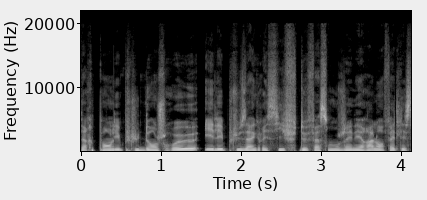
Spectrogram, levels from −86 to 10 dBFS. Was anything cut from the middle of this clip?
no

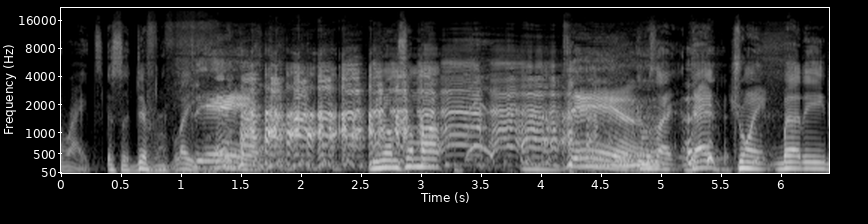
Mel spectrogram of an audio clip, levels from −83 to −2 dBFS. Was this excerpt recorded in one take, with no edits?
yes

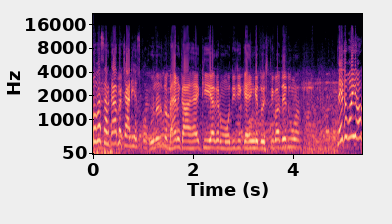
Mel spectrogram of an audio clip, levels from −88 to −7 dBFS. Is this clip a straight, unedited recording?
yes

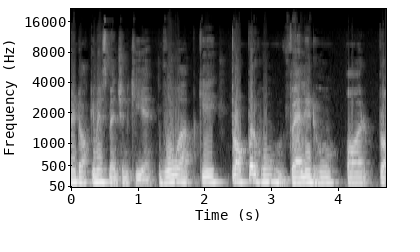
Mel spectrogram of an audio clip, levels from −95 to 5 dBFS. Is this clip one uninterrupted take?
yes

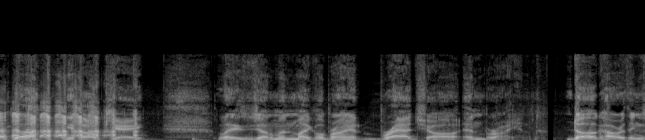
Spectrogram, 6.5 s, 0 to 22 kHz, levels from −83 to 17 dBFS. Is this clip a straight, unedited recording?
no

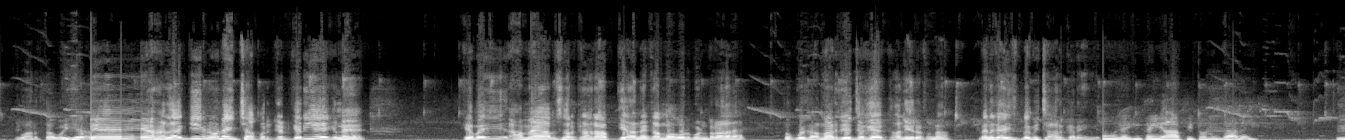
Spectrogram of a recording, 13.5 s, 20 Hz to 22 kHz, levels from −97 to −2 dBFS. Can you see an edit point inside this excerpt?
yes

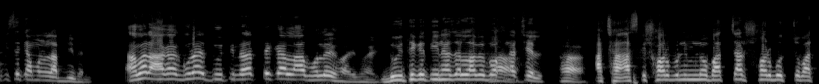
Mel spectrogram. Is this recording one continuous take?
yes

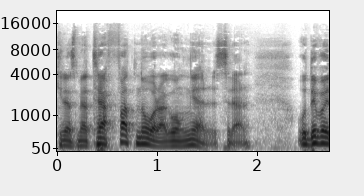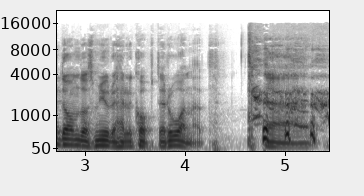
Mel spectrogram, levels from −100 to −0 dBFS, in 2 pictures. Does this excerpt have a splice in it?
no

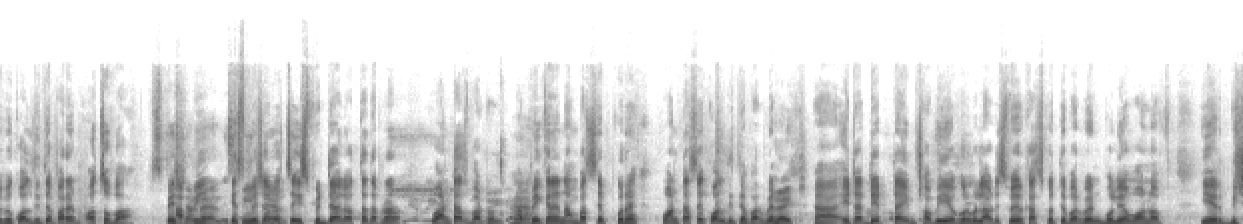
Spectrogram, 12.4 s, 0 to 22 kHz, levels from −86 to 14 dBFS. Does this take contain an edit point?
no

